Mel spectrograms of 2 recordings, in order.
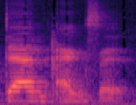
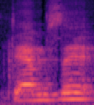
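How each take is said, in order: First: It is said as two parts, Dem and exit. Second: It is said as one word, like Brexit. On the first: The speaker calls it wrong. "not Dem exit" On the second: The speaker calls it right. "Pronounce it like Brexit"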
